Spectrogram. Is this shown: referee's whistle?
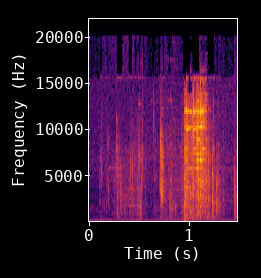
no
